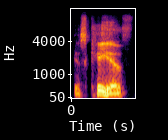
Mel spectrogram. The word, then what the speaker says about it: Kyiv: with the fact that in Ukrainian, the name of that city is Kyiv, pronounced roughly like that, and spelled KYIV.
